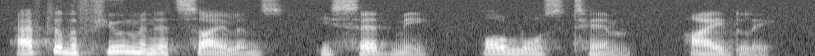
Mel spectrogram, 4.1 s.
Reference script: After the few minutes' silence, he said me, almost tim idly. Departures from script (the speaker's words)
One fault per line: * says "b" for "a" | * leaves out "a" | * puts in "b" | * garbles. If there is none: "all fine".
all fine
